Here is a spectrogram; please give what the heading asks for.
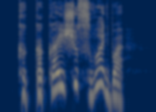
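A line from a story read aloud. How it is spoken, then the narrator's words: Stammering, shocked breath. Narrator (Russian): запинаясь, потрясенно выдохнула Кассандра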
